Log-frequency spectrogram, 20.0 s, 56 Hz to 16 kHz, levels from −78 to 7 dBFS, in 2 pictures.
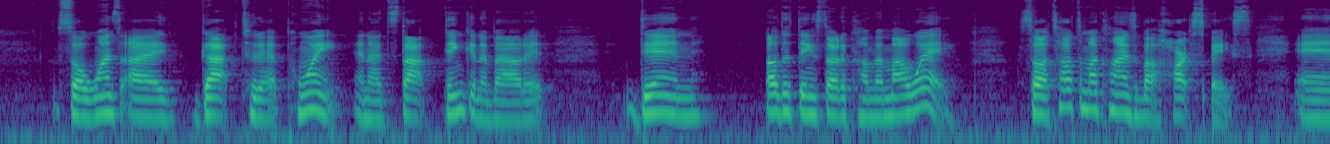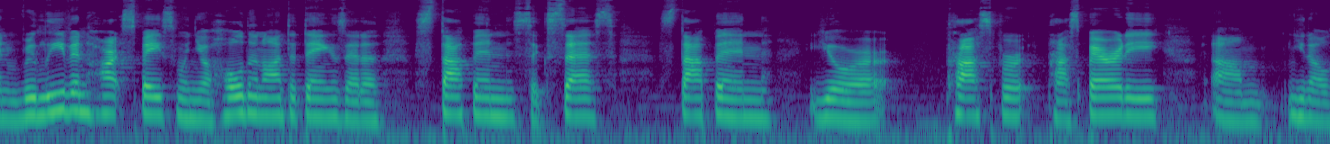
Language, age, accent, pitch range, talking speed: English, 30-49, American, 160-190 Hz, 150 wpm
